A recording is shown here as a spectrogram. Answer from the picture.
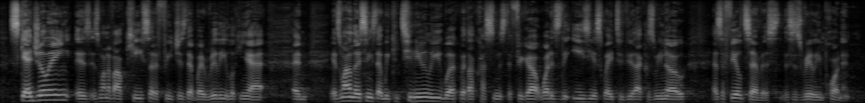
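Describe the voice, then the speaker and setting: This man talks at a very fast pace with an Australian accent. His pitch is fairly low, with ordinary variation. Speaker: software product presenter. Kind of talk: business presentation.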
